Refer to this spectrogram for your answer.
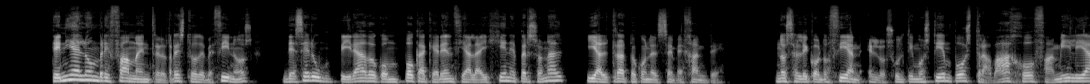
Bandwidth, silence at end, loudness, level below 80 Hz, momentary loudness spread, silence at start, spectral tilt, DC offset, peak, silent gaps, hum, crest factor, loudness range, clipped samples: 16.5 kHz; 0 s; -20 LUFS; -58 dBFS; 9 LU; 0.55 s; -5.5 dB/octave; under 0.1%; 0 dBFS; 2.63-2.77 s, 5.68-5.75 s, 7.33-7.73 s; none; 20 dB; 4 LU; under 0.1%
